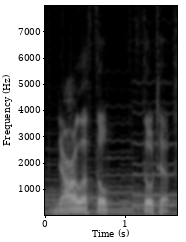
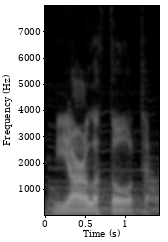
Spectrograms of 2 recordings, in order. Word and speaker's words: Nyarlathotep: There's no official way to pronounce that name since it's a made-up nonsense word, but I prefer Nyarlathotep. Thank you, Stefan.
